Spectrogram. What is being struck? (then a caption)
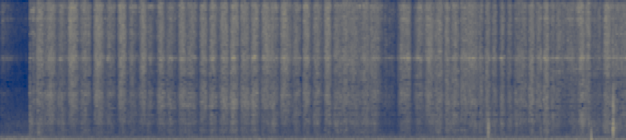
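Stainless steel perforated sink strainer scrubbed with a bristle brush. A small, hollow, perforated stainless steel sink drain strainer basket, soapy and held in the hand, is scrubbed with a dark bristle brush. Steady, rhythmic bristle scratching fills the clip with a bright, hissy texture over a constant low hum, pausing briefly near the five-second mark before resuming, with a few sharp metallic ticks toward the end.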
